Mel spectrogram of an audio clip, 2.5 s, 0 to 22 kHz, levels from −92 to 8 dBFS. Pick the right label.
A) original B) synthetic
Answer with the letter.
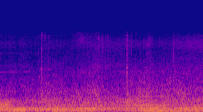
A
